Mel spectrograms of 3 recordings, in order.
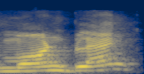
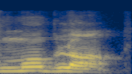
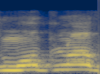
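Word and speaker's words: Montblanc: right it is moong a lot of people pronounce it as mon blank but uh the you know uh it is actually a brand from Italy and they pronounce it as moblo it is moblo 149 now just imagine know around you know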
